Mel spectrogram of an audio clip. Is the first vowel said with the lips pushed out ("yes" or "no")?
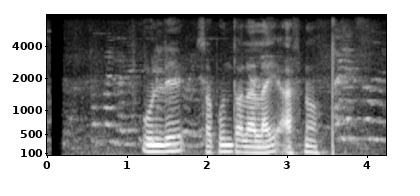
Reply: yes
